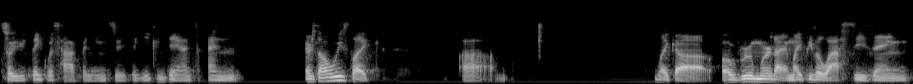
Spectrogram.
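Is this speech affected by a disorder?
Yes: cleft lip and palate.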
